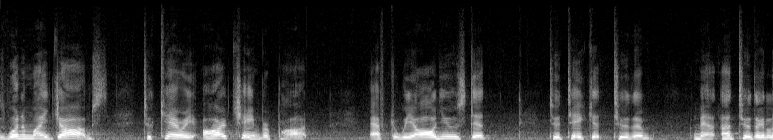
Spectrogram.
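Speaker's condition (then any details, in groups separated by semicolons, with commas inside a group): No condition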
